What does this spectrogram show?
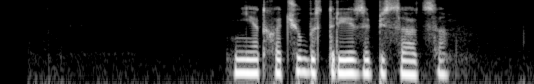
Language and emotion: Russian, neutral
